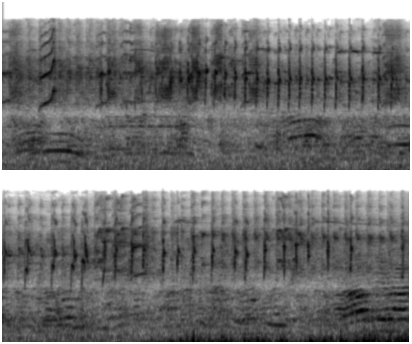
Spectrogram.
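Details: Lovebird singing in konslet style at a Bandung singing contest, with fast, shrill chirp bursts running almost nonstop, while people talk in the background and other contest noise fills the scene.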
